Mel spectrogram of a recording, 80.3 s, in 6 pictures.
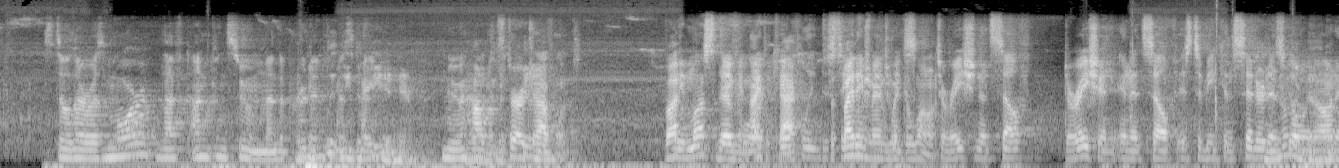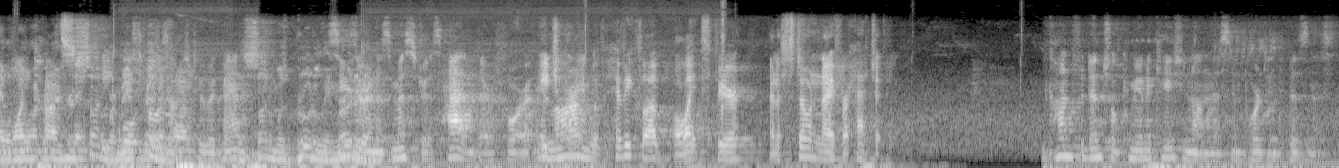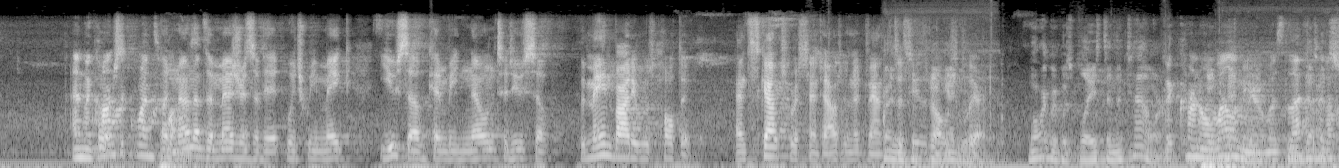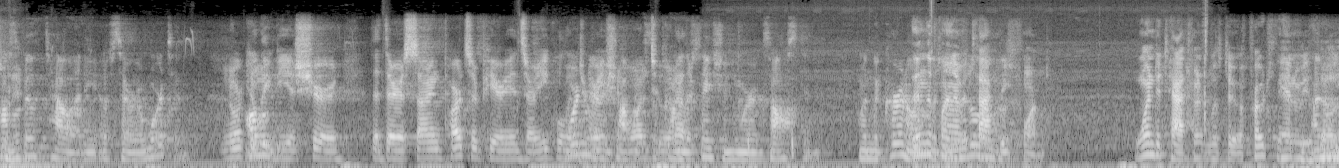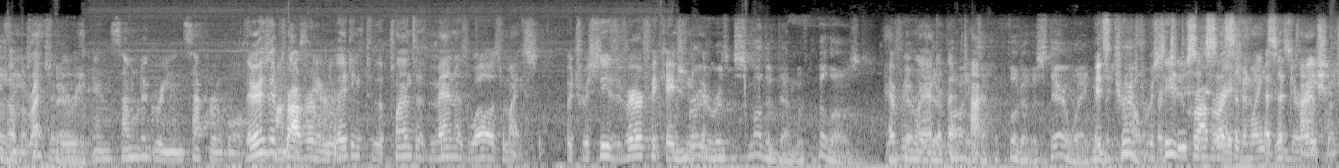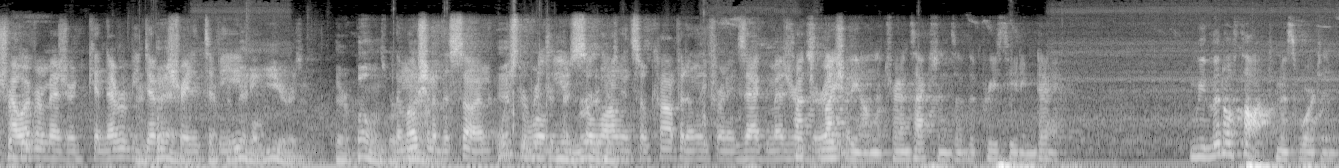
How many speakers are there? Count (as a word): four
